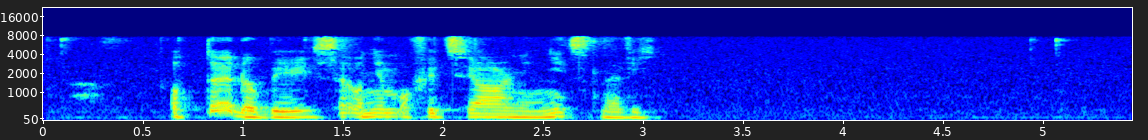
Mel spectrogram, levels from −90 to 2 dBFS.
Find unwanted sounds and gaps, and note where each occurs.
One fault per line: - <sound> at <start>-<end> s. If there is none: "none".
none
